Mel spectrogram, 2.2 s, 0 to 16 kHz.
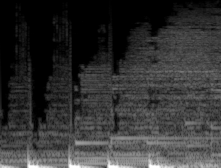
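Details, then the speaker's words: Synthetic heartbeat sound effect in an animation of SA-node impulse conduction: four regular low thumps about 0.4 s apart, roughly 145 a minute, over a musical hum. "We can now observe the impulse conduction and heartbeat in synchronization with the blood flow."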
